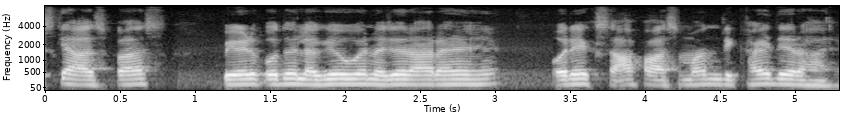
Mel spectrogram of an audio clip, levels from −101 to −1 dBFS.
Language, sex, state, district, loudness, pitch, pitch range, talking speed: Hindi, male, Chhattisgarh, Bilaspur, -14 LUFS, 135 Hz, 130-140 Hz, 205 wpm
